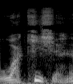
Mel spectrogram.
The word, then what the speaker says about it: Waukesha: Now you got a song on the album called Waukesha.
